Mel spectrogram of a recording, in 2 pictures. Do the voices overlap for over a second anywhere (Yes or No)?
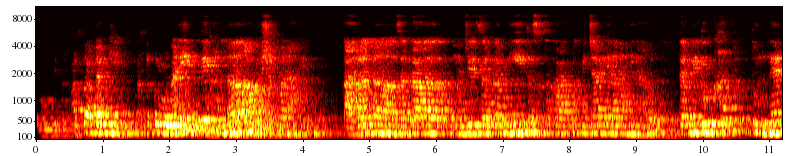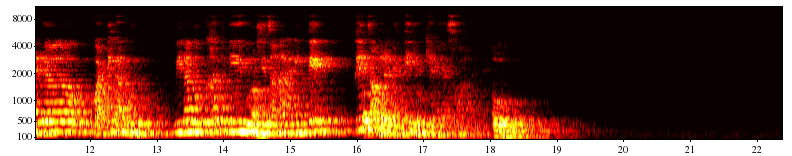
Yes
